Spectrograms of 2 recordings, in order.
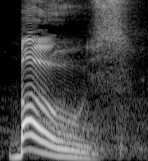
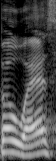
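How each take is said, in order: First: The name is one syllable rhyming with nose. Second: The name is said with two syllables. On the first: This is a pronunciation used by some locals. "here in Western Kentucky, there's some that would call it Bose" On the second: This is the speaker's own usual pronunciation. "while I would pronounce that word Boaz"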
